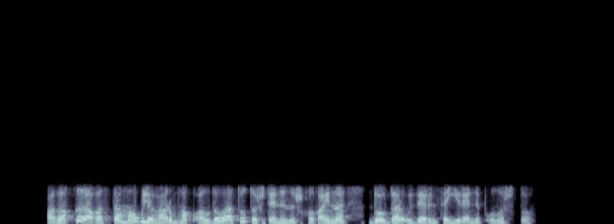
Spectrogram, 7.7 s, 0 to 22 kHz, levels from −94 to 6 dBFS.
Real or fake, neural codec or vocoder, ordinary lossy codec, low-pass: real; none; Opus, 32 kbps; 3.6 kHz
